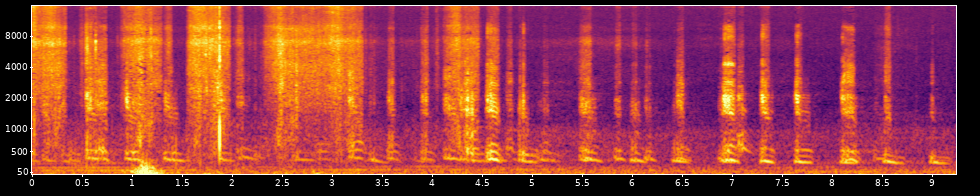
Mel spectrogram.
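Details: At midnight by a country pond, frogs give short, low, throaty croaks in quick succession, several voices overlapping over a steady low rumble.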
